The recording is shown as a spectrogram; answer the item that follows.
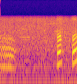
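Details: Golden retriever singing a little tune during a photo session, heard as a fading whine followed by two brief, bright yelping notes about a third of a second apart, over a faint background hum.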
